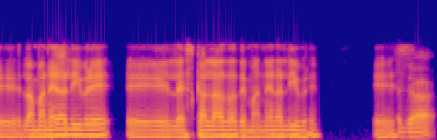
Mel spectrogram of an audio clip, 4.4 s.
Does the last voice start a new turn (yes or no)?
yes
